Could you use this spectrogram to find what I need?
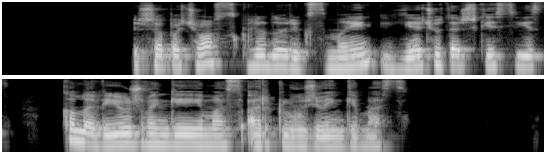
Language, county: Lithuanian, Kaunas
